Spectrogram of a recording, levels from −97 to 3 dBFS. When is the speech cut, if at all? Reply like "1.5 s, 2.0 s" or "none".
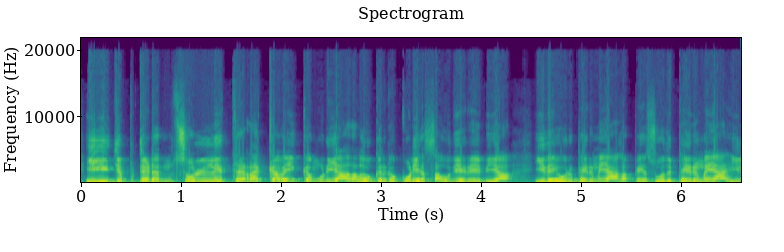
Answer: none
